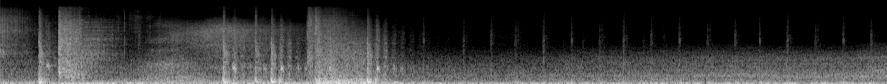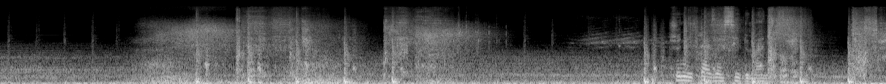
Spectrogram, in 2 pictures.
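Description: Electric spells crackle and zap.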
